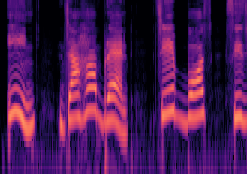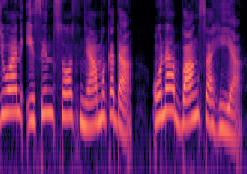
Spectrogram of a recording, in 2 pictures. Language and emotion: Santali, neutral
